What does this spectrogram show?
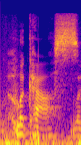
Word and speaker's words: Lacasse: I'm sorry, how you pronounce it? Lacasse.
